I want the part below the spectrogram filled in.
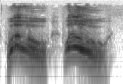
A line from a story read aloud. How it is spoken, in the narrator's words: Hal cried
